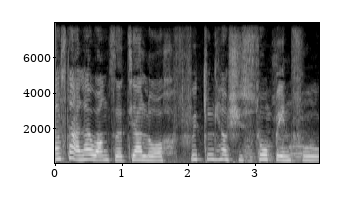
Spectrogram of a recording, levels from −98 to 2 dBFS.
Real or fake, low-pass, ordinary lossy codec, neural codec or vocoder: fake; none; none; codec, 16 kHz, 16 kbps, FreqCodec, larger model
